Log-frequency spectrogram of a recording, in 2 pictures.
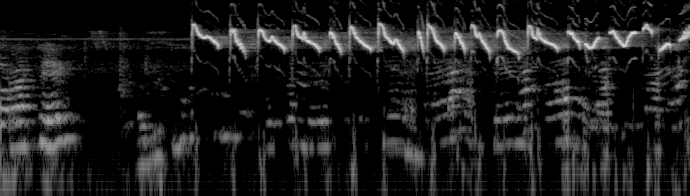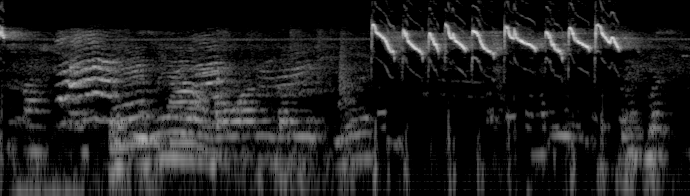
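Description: White-eye singing fast, very high twittering runs of quick up-and-down notes in two bursts of several seconds each, with faint voices murmuring in between.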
